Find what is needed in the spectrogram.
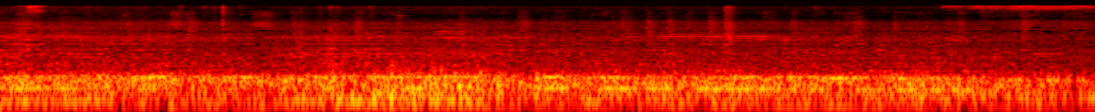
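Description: Engine and road noise of a moving bus, heard from on board through an open window: a steady low rumble.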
